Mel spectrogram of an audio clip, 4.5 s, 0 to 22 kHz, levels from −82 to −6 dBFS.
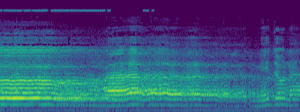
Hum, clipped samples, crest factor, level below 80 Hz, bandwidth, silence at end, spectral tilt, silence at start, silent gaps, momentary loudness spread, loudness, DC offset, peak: none; under 0.1%; 14 dB; -62 dBFS; 16.5 kHz; 0 s; -3.5 dB/octave; 0 s; none; 15 LU; -23 LUFS; under 0.1%; -8 dBFS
